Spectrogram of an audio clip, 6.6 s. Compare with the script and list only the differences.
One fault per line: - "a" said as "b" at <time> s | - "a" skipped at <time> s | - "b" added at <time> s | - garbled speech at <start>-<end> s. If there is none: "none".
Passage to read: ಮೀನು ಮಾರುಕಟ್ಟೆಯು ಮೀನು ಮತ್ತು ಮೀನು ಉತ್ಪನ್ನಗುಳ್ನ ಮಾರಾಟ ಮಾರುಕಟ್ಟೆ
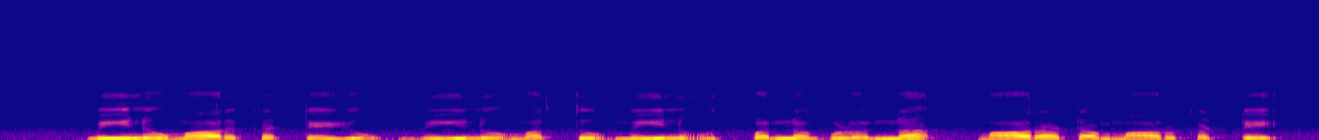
none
